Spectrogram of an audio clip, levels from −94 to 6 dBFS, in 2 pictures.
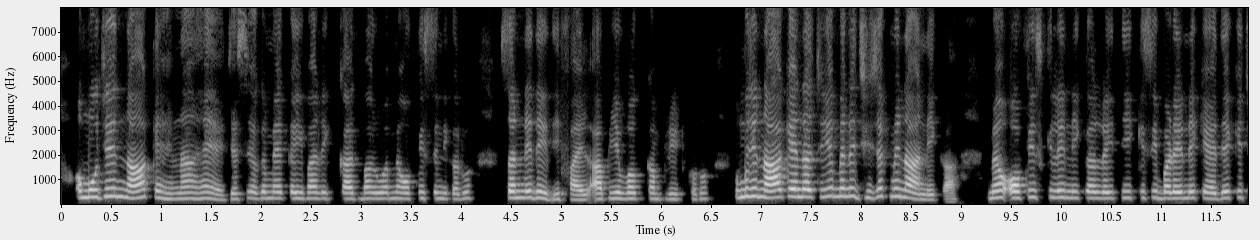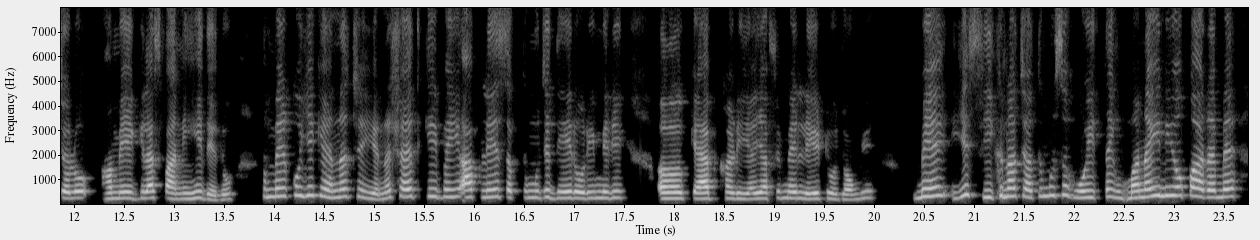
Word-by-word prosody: और 270 - +3
मुझे 300 +3 +4
ना 275 -3 +6
कहना 235 -3 -1
है 220 -6 -3
जैसे 220 +3 -5
अगर 250 +1 -2
मैं 250 0 -2
कई 245 0 0
बार 240 0 0
एक-आध 235 -1 -1
बार 235 0 -1
हुआ 235 0 -1
मैं 240 0 -4
ऑफ़िस 230 +2 -3
से 245 - -5
निकलूँ, 230 +1 -7 0.4
सर 265 -1 +6
ने 270 0 +2
दे 260 -2 +2
दी 210 +1 -7
फ़ाइल 195 -1 +1
आप 220 - +2
ये 245 - 0
वर्क 235 0 -1
कंप्लीट 215 -2 -6
करो, 225 +1 -10 0.3
तो 285 - -3
मुझे 325 +2 +4
ना 280 -2 +9
कहना 305 0 +6
चाहिए 300 +2 -4
मैंने 330 0 0
झिझक 275 +4 -4
में 325 0 0
ना 265 -6 +6
नहीं 195 -1 -4
का। 115 +1 -3 0.3
मैं 265 - +4
ऑफ़िस 275 +1 +5
के 285 - -9
लिए 280 +1 +2
निकल 260 -1 -2
रही 245 0 0
थी, 265 +1 -8
किसी 260 +1 -7
बड़े 250 0 +4
ने 255 0 -1
कह 250 -3 -1
दिया 255 +3 +1
कि 275 - -6
चलो 260 0 +2 0.2
हमें 240 +2 -1
एक 250 -3 -3
गिलास 260 +1 +1
पानी 225 -1 0
ही 265 - -2
दे 205 -6 -4
दो, 200 +2 -6 0.3
तो 310 - -8
मेरे 330 +1 -1
को 370 - -1
ये 360 +1 -1
कहना 305 -4 -1
चाहिए 285 -8 -5
ना 245 +5 -4
शायद 305 +2 0
कि 325 -1 -4
भई 300 0 -3
आप 295 0 -2
ले 295 +2 -1
सकते 280 -2 -5
हो, 275 - -6
मुझे 275 +2 -4
देर 255 0 -1
हो 250 - +4
रही 245 +1 -4
है, - - -6
मेरी 260 +1 -2
अ, 270 - -9 0.4
कैब 240 -1 +3
खड़ी 235 -2 -2
है 225 +1 -2
या 240 0 +2
फ़िर 255 +2 -11
मैं 250 -1 +1
लेट 230 +1 -1
हो 225 - -2
जाऊँगी। 210 +6 -6 0.5
मैं 320 +2 +2 0.3
ये 385 - +1
सीखना 325 -2 -1
चाहती 315 -2 -3
हूँ, 335 - -3
मुझसे 360 +2 -3
हो 270 -1 +1
ही 280 - -1
तइ 310 - -2 0.2
मना 275 +3 +3
ही 355 +3 +2
नहीं 355 +1 +1
हो 360 - +1
पा 340 -2 +5
रहा 290 -1 +2
है, - - -7
मैं 305 +1 +1
260 Hz, 270 wpm, -22 LUFS, 235-295 Hz, 0.5 s, ना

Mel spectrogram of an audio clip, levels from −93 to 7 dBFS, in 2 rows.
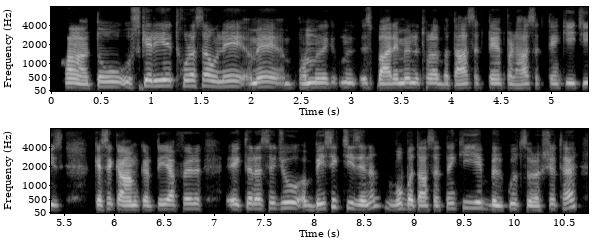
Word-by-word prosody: हाँ, 145 -4 +5
तो 175 - -2 0.2
उसके 405 - +1
लिए 410 +1 +4
थोड़ा-सा 200 - -1
उन्हें 185 +1 -1
हमें 165 +2 +1 0.2
हम 150 +3 +3
देंखे 155 -1 -2
उन 305 - -1
इस 150 - -5
बारे 140 +1 +4
में 150 - +3
उन्हें 155 -1 0
थोड़ा 150 -1 0
बता 135 0 0
सकते 145 0 -4
हैं, 145 - 0
पढ़ा 130 -2 -3
सकते 270 - -10
हैं 280 - -5
कि 295 - -1
ये 290 - +2
चीज़ 300 -1 -1 0.3
कैसे 180 - +3
काम 145 -3 +6
करती 145 +2 -3
है 165 - +2
या 155 - +6
फिर 175 0 0 0.3
एक 155 - -3
तरह 175 -1 +2
से 375 - -5
जो 395 +3 +2 0.2
बेसिक 240 -10 -1
चीज़ 185 -6 -1
है 150 - +5
ना 270 - -5
वो 295 - -2
बता 145 -1 +3
सकते 145 +5 -6
हैं 180 - -6
कि 205 - -9
ये 200 - +4
बिल्कुल 285 +6 +2
सुरक्षित 145 +4 -2
है 225 - +3
170 Hz, 260 wpm, -26 LUFS, 145-240 Hz, 0.3 s, काम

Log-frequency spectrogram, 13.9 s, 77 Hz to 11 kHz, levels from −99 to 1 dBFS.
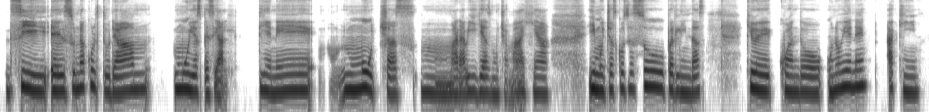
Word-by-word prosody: Sí, 205 -3 +3
es 200 +1 +3
una 230 +1 +2
cultura 195 -4 +1 0.6
muy 220 -2 +3
especial, 175 -2 -1 0.4
tiene 205 +3 -1 0.3
muchas 205 -2 +1
maravillas, 185 - -2
mucha 170 -1 -7
magia 180 0 -3 0.6
y 225 -4 +5
muchas 200 0 0
cosas 220 -1 -4
superlindas 205 -5 +1 0.6
que 200 -5 +3
cuando 190 -2 -1
uno 195 +3 0
viene 245 +2 +3 0.3
aquí, 185 -2 -2
200 Hz, 85 wpm, -23 LUFS, 185-220 Hz, 0.6 s, y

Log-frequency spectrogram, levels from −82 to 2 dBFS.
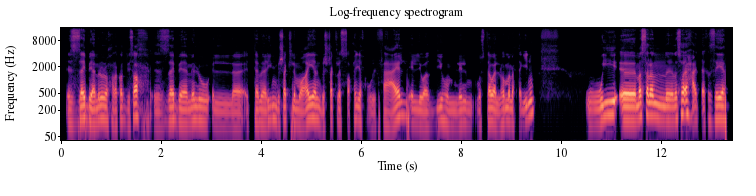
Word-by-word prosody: إزاي 105 +5 +2
بيعملوا 125 +1 +1
الحركات 105 +1 -5
دي 105 -4 -15
صح، 140 +5 +2 0.2
إزاي 105 +6 -2
بيعملوا 115 +1 -3
ال 95 -2 -10 0.3
التمارين 110 +5 -5
بشكل 115 +2 -4
معيّن 120 +5 0
بالشكل - - -7
الصحيح 120 -1 -8
والفعّال 95 - -3
اللي 105 -1 -7
يودّيهم 95 +1 -6
للمستوى 100 +2 -3
اللي 95 +1 -8
هم 110 +2 -3
محتاجينه 155 - -4 1.0
و 105 +3 -4 0.4
آآ 120 -1 +10
مثلًا 150 +3 +6 0.4
نصائح 155 +6 +4
عن - - +1
التغذية، 125 +1 -1
115 Hz, 115 wpm, -22 LUFS, 100-125 Hz, 1.0 s, آآ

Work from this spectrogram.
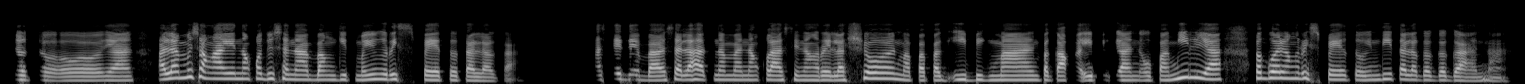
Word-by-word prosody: Totoo, 185 -3 -3
iyan, 190 0 +1 0.2
alam 285 +7 +4
mo 340 - +2
sang-ayon 265 -2 +4
ako 255 0 -1
dun 260 - +1
sa 245 -3 -1
nabanggit 215 0 0
mo 210 - -4
yung 235 +2 +1
respeto 205 -3 -1
talaga. 175 -4 -3 0.8
Kasi 235 +4 -5
di 220 0 -4
ba 195 0 +2
sa 230 +3 +1
lahat 215 0 +3
naman 215 -1 -2
ng 205 - -5
klase 205 0 0
ng 200 0 -1
relasyon 255 +8 +2
mapapag-ibig 195 +1 -3
man, 205 0 +2
pagkakaibigan 195 0 -1
o 190 - -4
pamilya, 245 - +3 0.3
pag 285 - +4
walang 290 -1 +3
respeto 220 -6 -2
hindi 225 +4 -2
talaga 215 -4 -1
gagana. 180 -4 -4
210 Hz, 135 wpm, -23 LUFS, 195-235 Hz, 0.8 s, alam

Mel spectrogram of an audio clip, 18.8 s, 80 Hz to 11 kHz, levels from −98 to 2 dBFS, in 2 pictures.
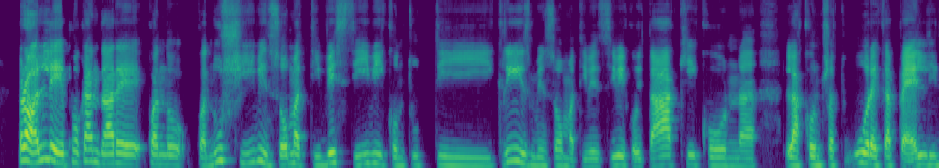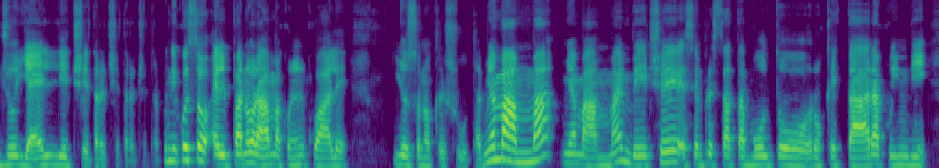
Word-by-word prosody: però 250 - +9
all'epoca, 210 -2 +4
andare 190 0 +2
quando 175 -2 -3
quando 160 +8 -5
uscivi 230 -2 -6
insomma, 175 -1 -1
ti 165 -2 -13
vestivi 190 -1 -3
con 155 -2 -9
tutti 165 +1 -14 0.4
i 145 - -14
crismi 185 -4 -3
insomma, 150 -1 -7
ti 135 - -17
vestivi 155 +4 -5
coi 135 -4 -8
tacchi, 170 +2 -1
con 155 -3 -6 0.5
l'acconciatura, 160 +4 0
i 160 - -5
capelli, 165 +1 0
gioielli; 165 0 0
eccetera, 160 0 -7
eccetera, - - -18
eccetera. 285 - -24
Quindi, 235 -2 -4
questo 250 +1 +4
è 180 - +3
il 175 -1 +4
panorama 180 -3 +4
con 165 -1 -8
il 170 +1 -7
quale 145 -2 -3 0.5
io 170 -1 -1
sono 160 -2 -6
cresciuta. 135 0 -12
Mia 225 +7 +3
mamma, 245 +6 +6
mia 185 -1 -3
mamma, 160 +4 -1
invece, 205 0 -1
è - - -1
sempre 175 +2 -6
stata 170 -2 -3
molto 160 -2 -1
rockettara, 160 +2 +1
quindi, 165 -1 -5
170 Hz, 155 wpm, -24 LUFS, 160-190 Hz, 0.5 s, però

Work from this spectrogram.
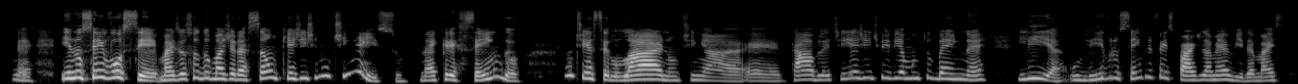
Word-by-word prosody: É. - - -6 0.3
E 280 - +5
não 305 +2 +8
sei 330 +5 +4
você, 255 - +5
mas 200 +4 +2
eu 245 - +5
sou 310 +5 -3
de 280 - -1
uma 260 -2 +4
geração 245 +5 +1
que 280 - -6
a - - +3
gente 285 +3 -2
não 400 +2 -1
tinha 395 -3 -5
isso, 145 -2 -7
né? 190 +2 -2
Crescendo, 215 - 0 0.4
não 415 0 0
tinha 280 -8 +1
celular, 220 +1 +6
não 190 -2 -6
tinha, 175 -7 -7
eh, 155 -2 -11
tablet 210 0 -2
e 260 +3 -8
a 300 - -5
gente 290 -1 -9
vivia 290 -2 -5
muito 280 +2 -6
bem, 260 -2 -2
né? 220 -1 -4 0.3
Lia, 240 - -2
o 205 - -7
livro 245 +9 -5
sempre 290 +6 -8
fez 300 -3 -9
parte 200 -3 +1
da 210 -1 -3
minha 215 +1 -3
vida, 165 -3 -7
mas 175 +1 -7
230 Hz, 200 wpm, -25 LUFS, 200-280 Hz, 0.4 s, não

